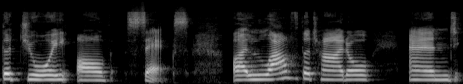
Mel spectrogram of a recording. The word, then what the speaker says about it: CEHX: with the fact that is pronounced as sex because you have CX uh for customer experience you add the E and there you go you sex.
